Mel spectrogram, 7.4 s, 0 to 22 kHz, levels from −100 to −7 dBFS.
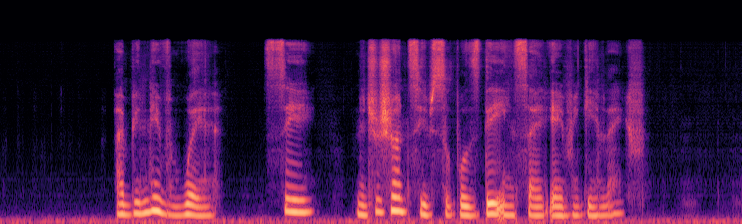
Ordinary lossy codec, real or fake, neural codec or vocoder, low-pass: none; fake; autoencoder, 22.05 kHz, a latent of 192 numbers a frame, VITS, trained on many speakers; none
